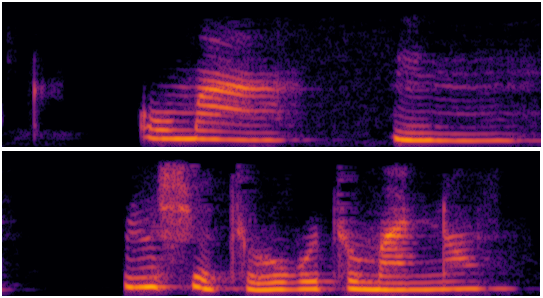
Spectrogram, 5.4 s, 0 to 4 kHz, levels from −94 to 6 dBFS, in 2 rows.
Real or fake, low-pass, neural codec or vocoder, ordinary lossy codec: real; 3.6 kHz; none; MP3, 24 kbps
